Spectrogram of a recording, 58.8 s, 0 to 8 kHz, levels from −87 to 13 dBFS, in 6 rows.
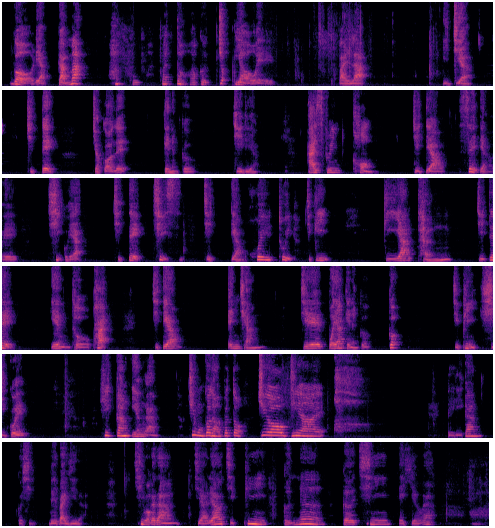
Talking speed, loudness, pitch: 125 characters per minute, -30 LUFS, 185 Hz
